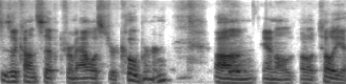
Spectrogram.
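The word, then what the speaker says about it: Cockburn: is not obvious um and the CK is silent in his name for reasons that uh that you could probably guess um and Alistair had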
